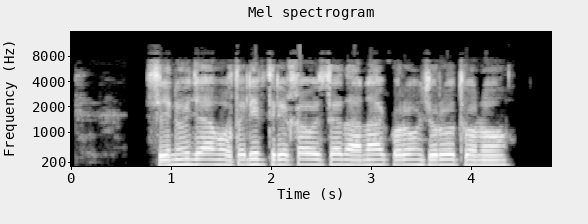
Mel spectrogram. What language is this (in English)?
Ushojo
